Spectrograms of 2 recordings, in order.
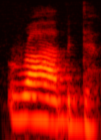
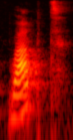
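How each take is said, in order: First: The ending is said as a D sound. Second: The ending is said as a T sound. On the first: The speaker calls it right. "So this one becomes a D" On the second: The speaker calls it wrong. "this one is not a T"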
